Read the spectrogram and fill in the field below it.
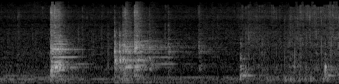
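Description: Okra and garlic frying in a pan while being stirred, giving several scraping, sizzling bursts at uneven intervals over a steady low sizzle, close and clear with no talking.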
